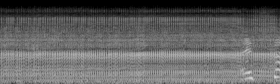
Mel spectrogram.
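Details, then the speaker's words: 1994 Team Associated RC10GT with OS 15 CV-X nitro engine, first start after 20 years storage: fast steady high-pitched buzz with burbly wet edge; running rich with idle set high, truck creeping forward. "starts, baby. Nice and rich. Lower the idle a little bit. It's still rolling forward, but that's no big deal."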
